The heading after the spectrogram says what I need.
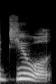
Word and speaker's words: duel: So you need to pronounce the U, duel.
